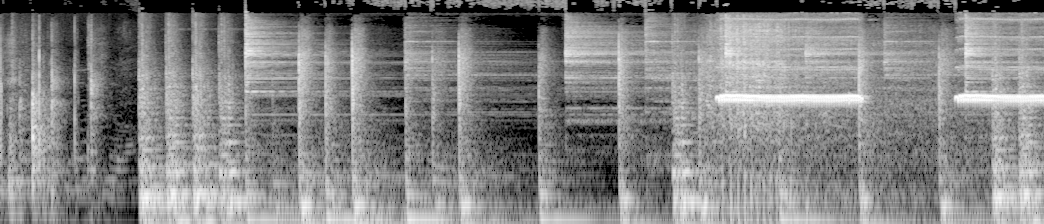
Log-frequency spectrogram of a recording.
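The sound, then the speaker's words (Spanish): A safety whistle is blown as an alarm that someone is in danger in a drama scene, sounding two long, steady, shrill blasts over loud music and a series of dull thuds and taps. “¿Silbatos como el que se está escuchando ahora”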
